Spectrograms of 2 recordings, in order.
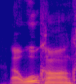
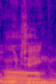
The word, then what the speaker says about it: Wukong: Wukong. Thank you. I did. Yeah. Yeah. Wukong. Yeah, you said that. You said it right. No, I said Wuing.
